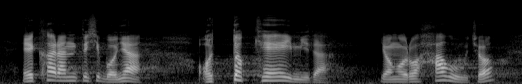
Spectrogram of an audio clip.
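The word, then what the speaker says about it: איכה: 수 있겠죠 그런데 그 히브리어의 제목 또한 발음이 에카입니다 에카라는 뜻이 뭐냐 어떻게입니다 영어로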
